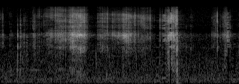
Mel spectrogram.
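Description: A Pokémon trading card being torn by hand, with a rasp of tearing card stock about half a second in and a shorter one near the end.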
